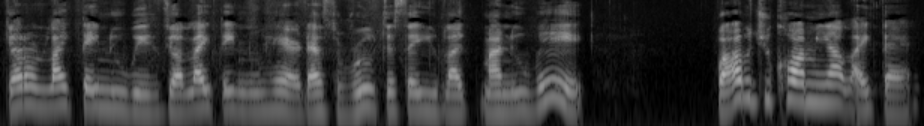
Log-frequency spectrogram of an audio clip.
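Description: A woman YouTuber ranting casually to her viewers, sassy and blunt, with a hoarse voice and a lot of cursing. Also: lowish voice, moderate pace, darkish tone, no echo. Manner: sassy, blunt, swears freely, talks straight to viewers. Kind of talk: casual vlog rant to camera.

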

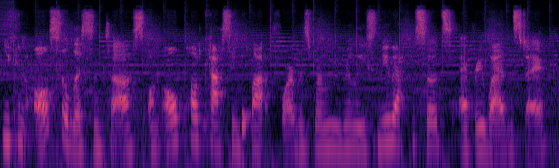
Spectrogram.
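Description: A woman's voice: medium pitch, brisk. Woman podcast co-host, loose and sweary, faint music behind. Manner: chatty, swears freely, laughs often. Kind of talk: casual chat.

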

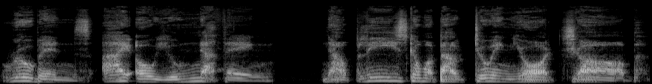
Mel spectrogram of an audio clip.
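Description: A man voicing a condescending villain lord in a fantasy story, measured and smooth in manner with a breathy, husky tone. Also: medium pitch, wildly swooping pitch, voice pushed up, full character voice. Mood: dismissive. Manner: measured, silky, haughty.

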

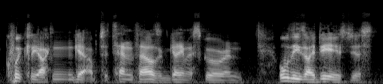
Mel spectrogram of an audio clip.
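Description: Man, low pitch, very bright forceful tone, casual interview guest, self-deprecating explainer, dry close sound. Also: brisk, dry recording. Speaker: interview guest, website founder and developer.

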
